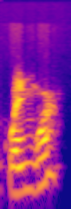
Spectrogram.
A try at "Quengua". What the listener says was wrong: Quengua, profesor. Con Q.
